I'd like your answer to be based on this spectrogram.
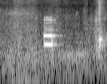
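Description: A single telephone keypad DTMF tone sounds once during a phone call's automated menu, short and clear, followed later by a fainter blip.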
